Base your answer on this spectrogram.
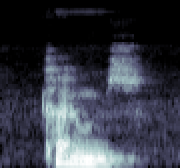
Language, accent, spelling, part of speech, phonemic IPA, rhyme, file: English, Southern England, combs, noun / verb, /kəʊmz/, -əʊmz, LL-Q1860 (eng)-combs.wav
- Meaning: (noun) plural of comb; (verb) third-person singular simple present indicative of comb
